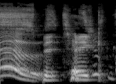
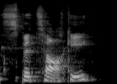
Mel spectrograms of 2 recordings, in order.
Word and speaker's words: spit take: I used to pronounce spit take spitaki to rhyme with bukkake, because I had only ever seen it written. So, like, the first time I heard somebody say spit take, I was like, what is that?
